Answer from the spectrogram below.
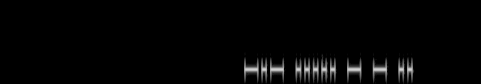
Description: Morse code, heard as a keyed tone, about 28 wpm, 700 Hz. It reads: K5TTI
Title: USA Call Signs - 5 Characters - Repeated 3x - 28wpm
